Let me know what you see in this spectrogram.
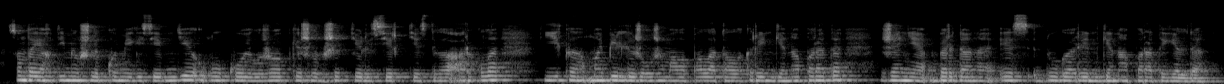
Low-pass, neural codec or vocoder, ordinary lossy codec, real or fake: none; none; none; real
